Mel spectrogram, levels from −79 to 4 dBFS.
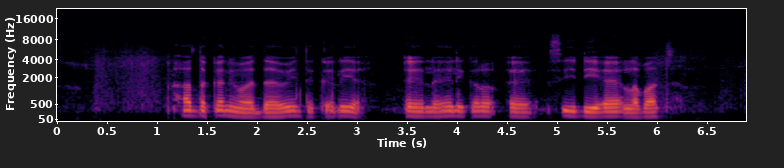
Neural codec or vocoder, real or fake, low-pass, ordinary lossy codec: none; real; 9.9 kHz; none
